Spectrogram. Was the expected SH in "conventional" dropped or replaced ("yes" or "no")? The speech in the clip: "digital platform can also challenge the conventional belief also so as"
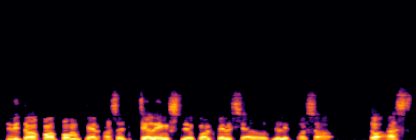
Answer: yes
